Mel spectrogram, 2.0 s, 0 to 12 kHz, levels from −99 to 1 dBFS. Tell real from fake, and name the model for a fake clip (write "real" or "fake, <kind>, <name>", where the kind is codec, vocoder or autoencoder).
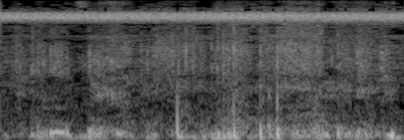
fake, vocoder, Vocos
